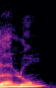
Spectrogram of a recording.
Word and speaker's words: allons: Nous allons, remember final S not pronounced. O and together it's on, and then we'll make this little link between the two, what we call the liaison. Nous allons.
